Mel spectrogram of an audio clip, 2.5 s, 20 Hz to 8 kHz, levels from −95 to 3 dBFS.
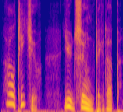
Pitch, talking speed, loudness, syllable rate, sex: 155 Hz, 170 wpm, -17 LUFS, 4.4 syllables/s, male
